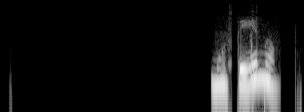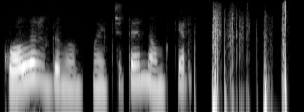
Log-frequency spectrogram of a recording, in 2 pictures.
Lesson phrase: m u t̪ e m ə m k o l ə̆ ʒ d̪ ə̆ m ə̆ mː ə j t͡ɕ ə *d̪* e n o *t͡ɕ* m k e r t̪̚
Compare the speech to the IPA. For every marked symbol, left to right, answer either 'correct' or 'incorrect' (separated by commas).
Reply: incorrect, incorrect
